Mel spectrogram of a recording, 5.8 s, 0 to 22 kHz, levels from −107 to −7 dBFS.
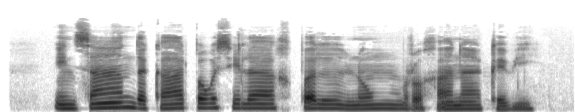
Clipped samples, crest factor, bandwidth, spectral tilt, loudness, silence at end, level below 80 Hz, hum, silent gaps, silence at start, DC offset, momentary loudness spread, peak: under 0.1%; 20 dB; 9.4 kHz; -7 dB/octave; -27 LUFS; 0.45 s; -70 dBFS; none; none; 0.55 s; under 0.1%; 7 LU; -8 dBFS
